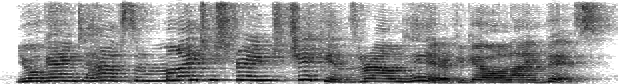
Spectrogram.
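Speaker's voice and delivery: high, loud scolding wife; Missus Cranky nagging. Acted. Missus Cranky scolding husband, high nagging voice. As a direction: nag him, sure he'll fail. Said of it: "she said".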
